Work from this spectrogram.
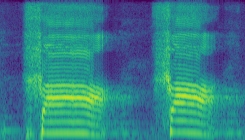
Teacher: اوپر والے جو دو دانت ہیں ان کا کنارہ نیچے والے ہونٹ کی تری والی جگہ پہ لگے گا تو فا پڑھا جائے گا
